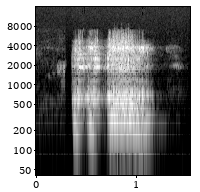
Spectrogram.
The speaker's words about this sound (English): See, Steph, my cough is persisting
